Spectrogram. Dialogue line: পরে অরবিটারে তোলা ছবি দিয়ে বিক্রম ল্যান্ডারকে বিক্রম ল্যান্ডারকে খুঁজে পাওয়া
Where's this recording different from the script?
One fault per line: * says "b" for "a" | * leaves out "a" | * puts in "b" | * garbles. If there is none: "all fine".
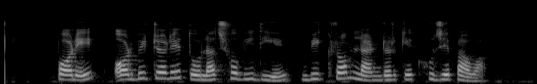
* leaves out "বিক্রম ল্যান্ডারকে"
